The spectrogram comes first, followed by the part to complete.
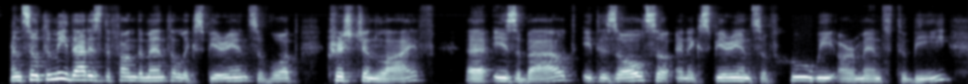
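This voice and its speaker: Fairly high in pitch, a man speaks at a moderate pace with ordinary pitch variation. The background is quiet. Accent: Polish. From Poland. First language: Polish. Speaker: priest and author. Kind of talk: interview conversation. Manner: reflective, with frequent fillers.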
